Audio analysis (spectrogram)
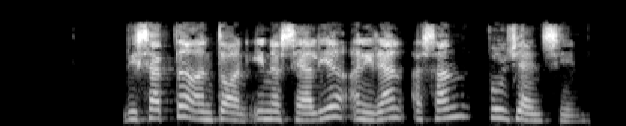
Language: Catalan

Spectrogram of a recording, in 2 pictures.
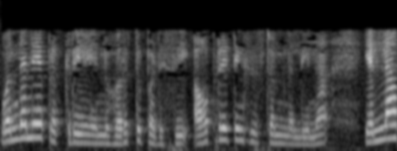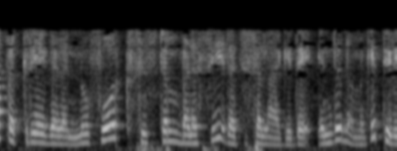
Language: Kannada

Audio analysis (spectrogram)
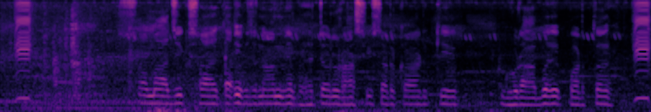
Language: Maithili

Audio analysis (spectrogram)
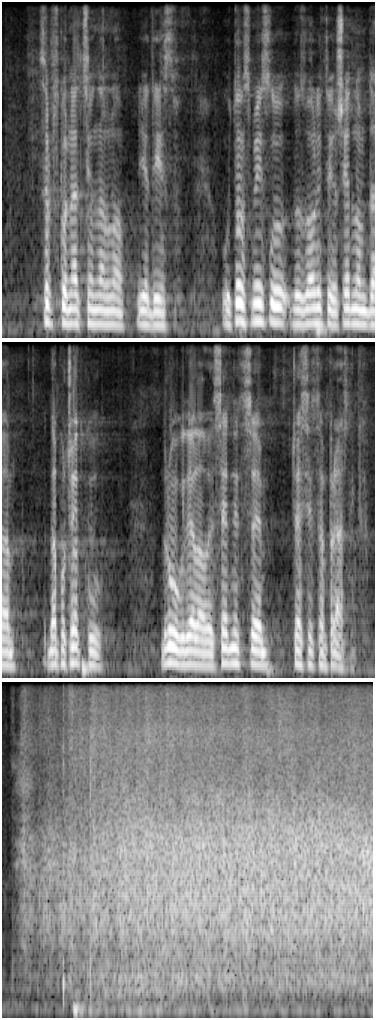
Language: Serbian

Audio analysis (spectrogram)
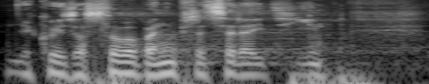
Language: Czech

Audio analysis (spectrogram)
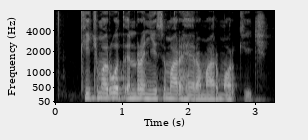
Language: Luo (Kenya and Tanzania)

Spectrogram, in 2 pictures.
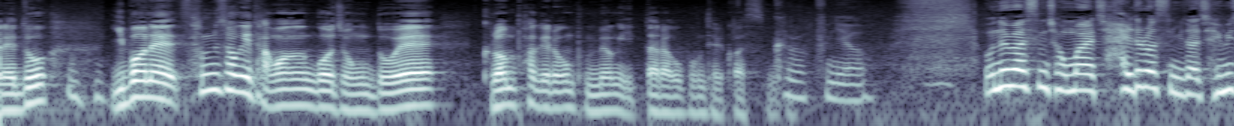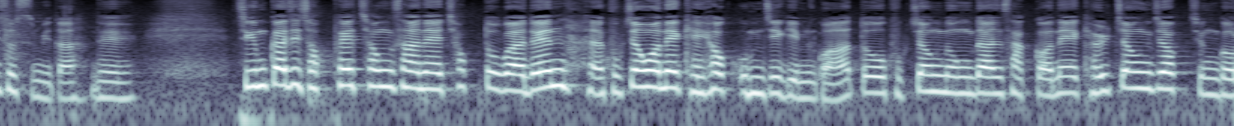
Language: Korean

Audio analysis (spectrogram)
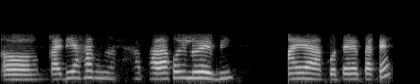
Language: Assamese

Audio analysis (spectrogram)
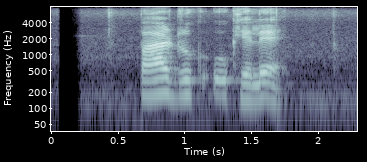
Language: Nepali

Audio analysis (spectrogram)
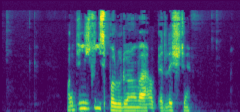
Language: Czech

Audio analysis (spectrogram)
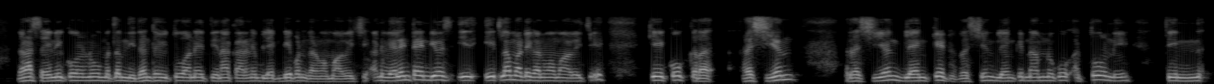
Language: Gujarati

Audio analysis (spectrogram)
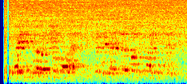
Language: Czech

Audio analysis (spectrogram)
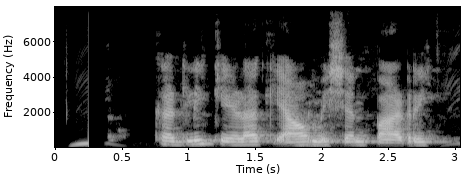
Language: Kannada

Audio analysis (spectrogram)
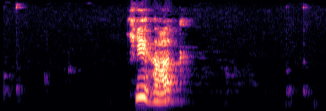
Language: Kurdish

